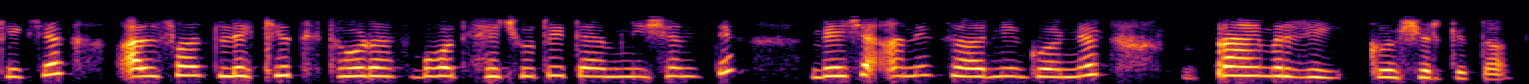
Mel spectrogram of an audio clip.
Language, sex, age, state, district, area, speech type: Kashmiri, female, 30-45, Jammu and Kashmir, Bandipora, rural, conversation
